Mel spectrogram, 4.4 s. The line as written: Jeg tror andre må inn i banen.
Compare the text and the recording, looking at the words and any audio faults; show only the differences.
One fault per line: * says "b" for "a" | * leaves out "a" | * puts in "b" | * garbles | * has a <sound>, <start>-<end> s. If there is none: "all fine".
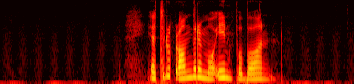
* has a dropout, 2.1-2.2 s
* says "på" for "i"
